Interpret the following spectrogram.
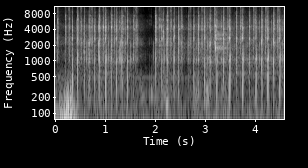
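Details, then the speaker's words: Pickup truck starter removed during rear main seal job, already broken at hot-wire terminal: quick dry metallic rattle, about eight to ten clacks a second, from starter drive; owner unsure if normal, suspects play. "can hear the starter drive in there. I'm not sure if that's entirely normal. She might be getting some play to her"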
